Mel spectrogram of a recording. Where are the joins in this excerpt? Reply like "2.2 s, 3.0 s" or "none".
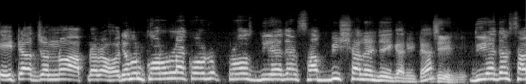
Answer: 1.2 s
